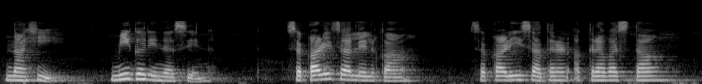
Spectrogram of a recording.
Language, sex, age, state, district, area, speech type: Marathi, female, 60+, Maharashtra, Pune, urban, read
